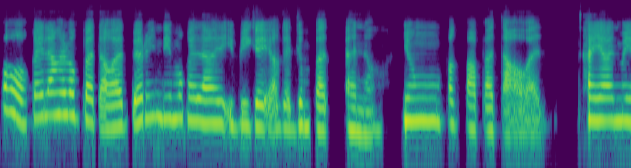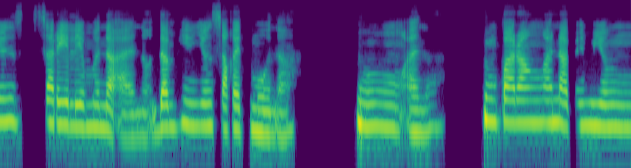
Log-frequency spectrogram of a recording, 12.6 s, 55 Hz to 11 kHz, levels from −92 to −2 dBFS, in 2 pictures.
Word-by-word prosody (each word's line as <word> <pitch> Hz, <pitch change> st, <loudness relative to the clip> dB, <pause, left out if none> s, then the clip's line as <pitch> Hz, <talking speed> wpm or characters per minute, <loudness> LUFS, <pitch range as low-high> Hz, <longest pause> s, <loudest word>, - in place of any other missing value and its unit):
Oo 295 Hz, -10 st, +4 dB
kailangan 295 Hz, +2 st, +2 dB
magpatawad 220 Hz, -6 st, +1 dB
pero 245 Hz, +3 st, +3 dB
hindi 270 Hz, -1 st, -1 dB
mo 260 Hz, -, 0 dB
kailangan 235 Hz, -2 st, +3 dB
ibigay 210 Hz, 0 st, 0 dB
agad 200 Hz, -, -3 dB
yung 215 Hz, -, +2 dB
pa 195 Hz, -2 st, +1 dB, 0.2 s
ano 180 Hz, -1 st, -3 dB, 0.2 s
yung 250 Hz, -1 st, +2 dB
pagpapatawad, 195 Hz, -5 st, -2 dB, 0.4 s
hayaan 250 Hz, -1 st, +3 dB
mo 250 Hz, -, +1 dB
yung 245 Hz, 0 st, +1 dB, 0.2 s
sarili 225 Hz, -3 st, +1 dB
mo 205 Hz, 0 st, 0 dB
na 190 Hz, -, +3 dB
ano, 155 Hz, +1 st, -6 dB
damhin 205 Hz, +3 st, 0 dB
yung 210 Hz, 0 st, -1 dB
sakit 195 Hz, -2 st, -1 dB
muna, 170 Hz, -2 st, -2 dB, 0.6 s
yung 210 Hz, -3 st, +1 dB
ano, 180 Hz, +3 st, -3 dB, 0.4 s
yung 250 Hz, -2 st, +3 dB
parang 235 Hz, 0 st, +2 dB
hanapin 220 Hz, -2 st, +1 dB
mo -, -, +2 dB
yung 205 Hz, -, 0 dB
215 Hz, 150 wpm, -22 LUFS, 195-245 Hz, 0.6 s, Oo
